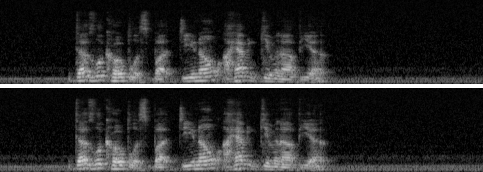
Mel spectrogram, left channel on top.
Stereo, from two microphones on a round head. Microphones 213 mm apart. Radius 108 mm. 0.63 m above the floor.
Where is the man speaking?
40° right (ahead or behind), 1.2 m.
